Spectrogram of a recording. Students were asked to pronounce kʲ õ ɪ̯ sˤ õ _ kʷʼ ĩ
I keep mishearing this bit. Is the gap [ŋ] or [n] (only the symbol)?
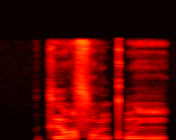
ŋ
